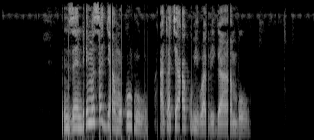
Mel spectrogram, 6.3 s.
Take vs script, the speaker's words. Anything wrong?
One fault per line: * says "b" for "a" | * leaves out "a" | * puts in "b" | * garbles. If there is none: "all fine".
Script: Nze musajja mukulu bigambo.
* puts in "ndi"
* puts in "atakyakubirwa"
